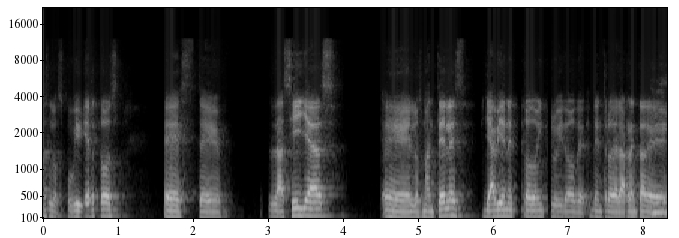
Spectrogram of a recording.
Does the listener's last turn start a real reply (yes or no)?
yes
